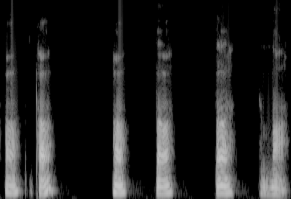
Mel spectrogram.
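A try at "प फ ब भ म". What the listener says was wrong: Okay, I heard like 6 different letters. There was too many letters.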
